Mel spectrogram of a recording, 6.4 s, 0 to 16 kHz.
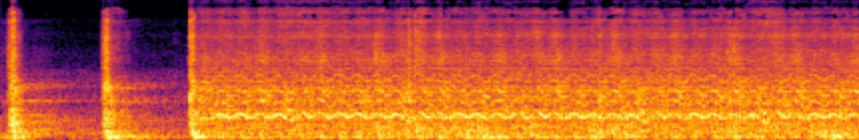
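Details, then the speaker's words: Abandoned 1962 International Harvester B-series farm truck, long-sitting, gas poured down the carburetor throat: two short cranking bursts then a longer steady crank with whirring starter tone; tries but never really fires, seemed to almost catch a couple times. "but uh still it should it should be dirty from sitting so long to say for sure but no fires oh yeah it sounded like it wanted to catch there a couple times"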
